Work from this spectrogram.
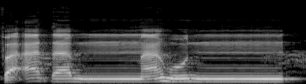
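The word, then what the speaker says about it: فَأَتَمَّهُنَّ: बिकलिमातिन बिकलिमातिन फ़अतम्महुन। फ़अतम्महुन। शाबाश। नून के ऊपर जो शद है इसकी वजह से गुन्ना करेंगे और ज़बर को हमने वक़फ़ की वजह से छोड़ देना है, साइलेंट कर देना है। फ़अतम्महुन।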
